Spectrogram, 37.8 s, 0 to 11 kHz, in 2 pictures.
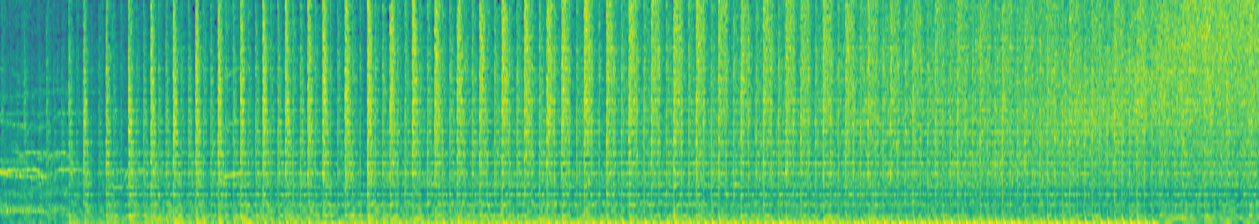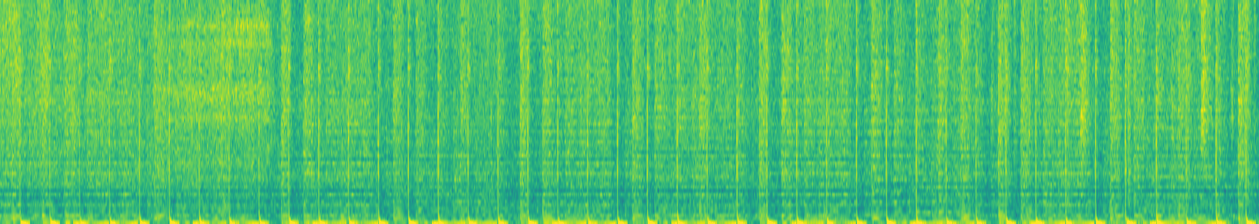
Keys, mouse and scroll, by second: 14.3 KP_0, 18.8 click, 25.9 n, 30.5-37.7 drag.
